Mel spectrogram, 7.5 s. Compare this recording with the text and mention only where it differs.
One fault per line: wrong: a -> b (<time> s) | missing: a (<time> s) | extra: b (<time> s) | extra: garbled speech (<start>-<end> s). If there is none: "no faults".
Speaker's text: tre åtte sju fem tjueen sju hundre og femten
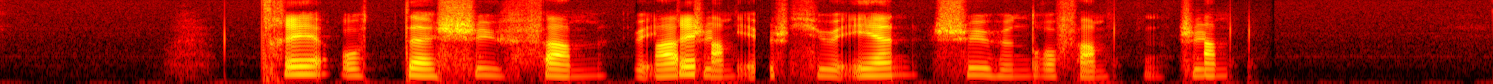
extra: garbled speech (3.2-4.0 s)
extra: garbled speech (5.9-6.4 s)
